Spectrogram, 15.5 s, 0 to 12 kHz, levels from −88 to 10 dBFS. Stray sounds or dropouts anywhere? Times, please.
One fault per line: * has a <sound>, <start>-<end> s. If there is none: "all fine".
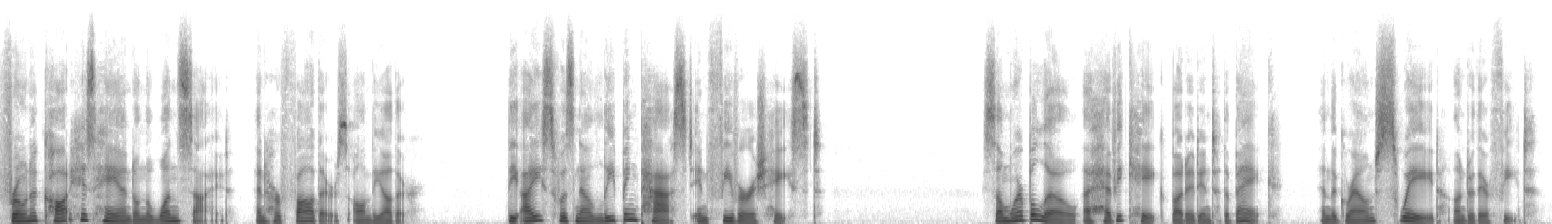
all fine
